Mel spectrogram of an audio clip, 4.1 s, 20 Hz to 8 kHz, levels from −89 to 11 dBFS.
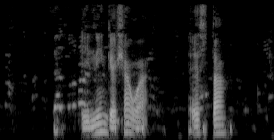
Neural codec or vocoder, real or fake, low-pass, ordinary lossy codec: none; real; 7.2 kHz; MP3, 64 kbps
